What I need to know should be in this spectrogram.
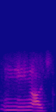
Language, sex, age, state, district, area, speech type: Nepali, female, 18-30, West Bengal, Darjeeling, rural, conversation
